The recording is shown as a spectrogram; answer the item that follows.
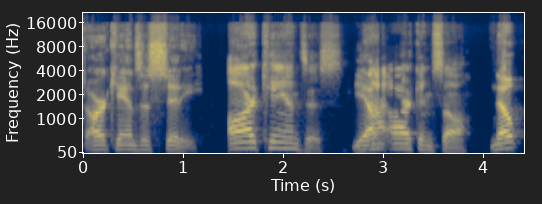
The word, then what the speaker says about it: Arkansas City: you look at it what it says is arkansas city only it's pronounced our kansas city it is our kansas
